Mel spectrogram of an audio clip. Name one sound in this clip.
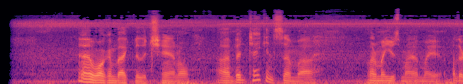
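A middle-aged man speaks calmly and close up, outdoors.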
